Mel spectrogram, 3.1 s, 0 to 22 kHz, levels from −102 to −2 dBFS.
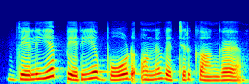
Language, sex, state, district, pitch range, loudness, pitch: Tamil, female, Tamil Nadu, Nilgiris, 200-240 Hz, -14 LUFS, 215 Hz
